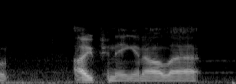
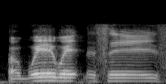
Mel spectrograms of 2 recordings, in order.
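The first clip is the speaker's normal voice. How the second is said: loud, slow, higher-pitched interjection; calling out; 9 semitones higher, 11 dB louder, slower than usual. Acted. Adventurer calls out to gang captor, loud and slow. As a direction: call it across to the captor, drawn out.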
